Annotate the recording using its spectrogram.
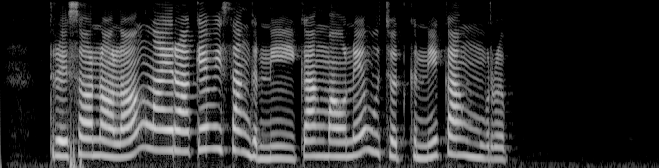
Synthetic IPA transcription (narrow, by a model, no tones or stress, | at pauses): d̪̥ɾe̤sɔnɔlɔŋlaiɾakewisaŋɡənikaŋmaunewud̥ʒ̥ʊ̤t̪̚ɡ̥ə̤nikaŋmuɾʊp̚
